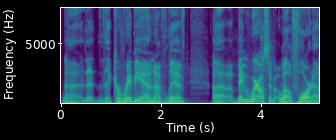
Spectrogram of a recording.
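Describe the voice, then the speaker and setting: The speaker talks at a fairly slow pace with lively intonation in a very clean recording with a silent background. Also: man, fairly high pitch for a man. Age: 60s. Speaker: live show host. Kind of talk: casual chat. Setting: live stream. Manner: halting.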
